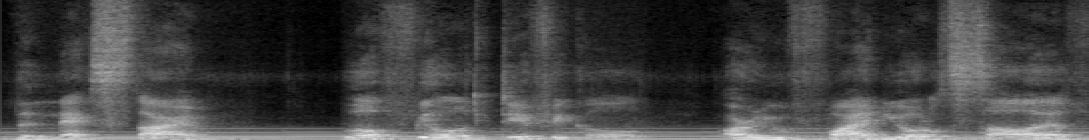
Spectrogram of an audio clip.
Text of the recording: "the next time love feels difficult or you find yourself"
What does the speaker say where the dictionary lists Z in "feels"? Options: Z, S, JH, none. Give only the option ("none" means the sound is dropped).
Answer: none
